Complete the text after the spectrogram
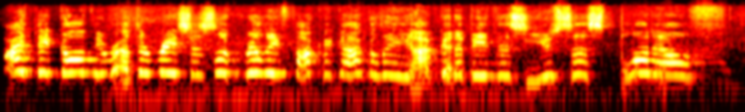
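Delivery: high, put-on snooty voice mocking a vain friend; snobby blood elf friend. Mocking a blood elf friend in a high snooty voice. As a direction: sneer it like a vain player who only cares about looks. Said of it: "friend that's a lifelong blood elf who's like".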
